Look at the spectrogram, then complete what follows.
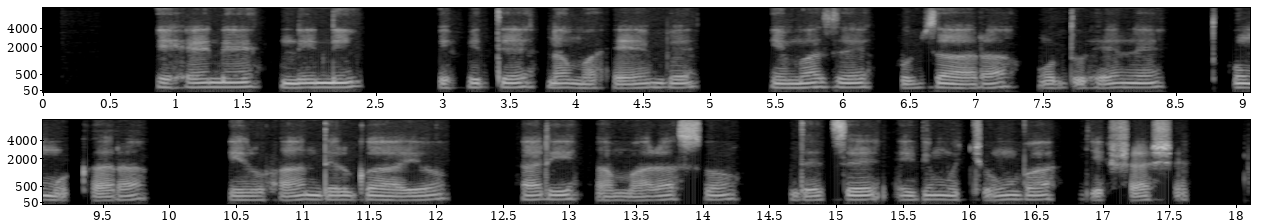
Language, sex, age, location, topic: Kinyarwanda, female, 18-24, Kigali, agriculture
